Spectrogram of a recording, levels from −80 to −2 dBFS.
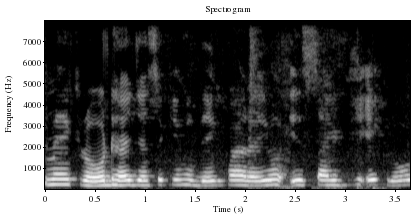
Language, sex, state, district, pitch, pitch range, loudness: Hindi, female, Bihar, Katihar, 230 Hz, 215-250 Hz, -14 LUFS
